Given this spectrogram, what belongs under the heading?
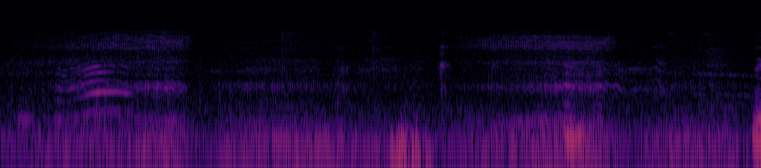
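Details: Grandfather asleep: low, rumbling breathing that rises and falls unevenly while an infant babbles briefly nearby; snoring.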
